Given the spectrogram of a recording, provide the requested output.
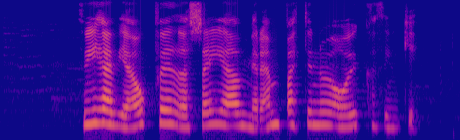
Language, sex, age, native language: Icelandic, female, 40-49, Icelandic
